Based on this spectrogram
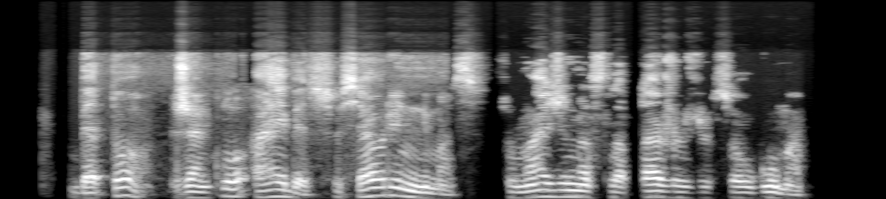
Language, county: Lithuanian, Klaipėda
